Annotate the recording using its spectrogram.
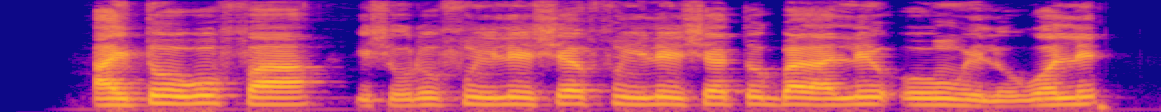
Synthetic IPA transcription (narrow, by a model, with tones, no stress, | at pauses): a˨ji˨to˦˧wo˦fa˧i˨ʃo˨ɾo˧fũ˦i˧le˦i˧ʃɛ˦fũ˦i˧le˦i˧ʃɛ˦to˦ɡ͡ba˦ɾa˧le˦ʔo˧hũ˧e˨lo˨wɔ˦le˦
